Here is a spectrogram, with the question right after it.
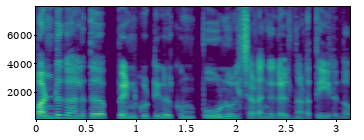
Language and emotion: Malayalam, neutral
